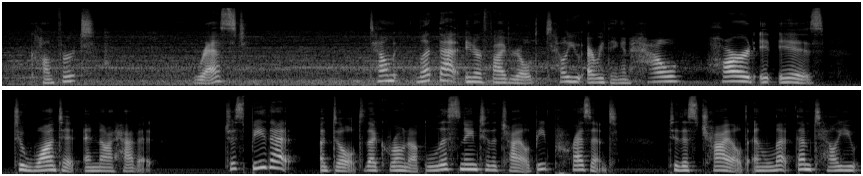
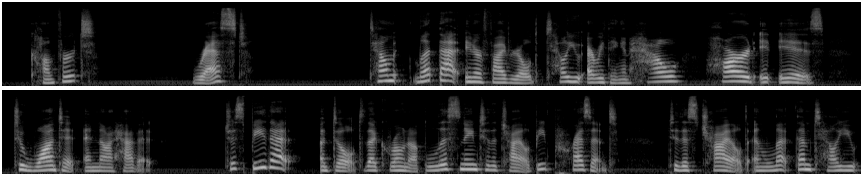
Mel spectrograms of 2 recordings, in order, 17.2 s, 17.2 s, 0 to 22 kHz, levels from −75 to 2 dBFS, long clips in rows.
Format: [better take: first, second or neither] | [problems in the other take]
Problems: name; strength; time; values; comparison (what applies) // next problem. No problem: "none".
second | household noises; noticeable; throughout; 15 dB below the speech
